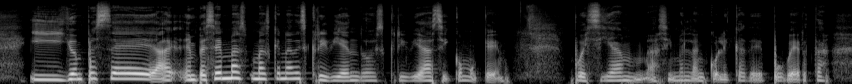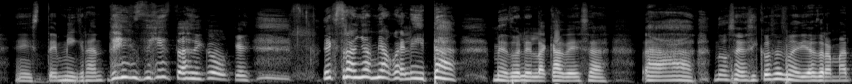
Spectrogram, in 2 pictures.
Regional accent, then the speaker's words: Guanajuato, Mexico; yo soy de Guanajuato, Guanajuato. Yo nací ahí enfrente del mercado, al lado de los tacos del Paisa, en el sanatorio del Sagrado Corazón con el doctor Cisneros. Mi familia, pues somos de Guanajuato, de Guerrero

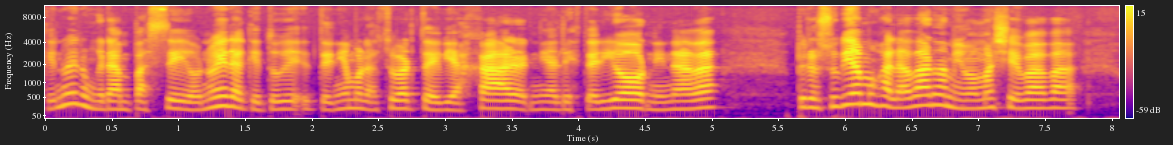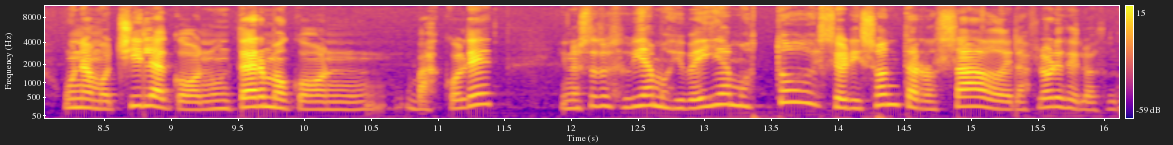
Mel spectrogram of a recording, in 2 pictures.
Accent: Villa Regina, Río Negro, Argentina; born there; yo nací en el Valle de Río Negro, uh-huh, en Villa Regina.

